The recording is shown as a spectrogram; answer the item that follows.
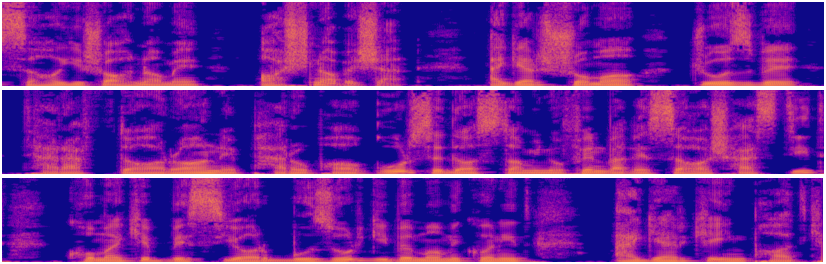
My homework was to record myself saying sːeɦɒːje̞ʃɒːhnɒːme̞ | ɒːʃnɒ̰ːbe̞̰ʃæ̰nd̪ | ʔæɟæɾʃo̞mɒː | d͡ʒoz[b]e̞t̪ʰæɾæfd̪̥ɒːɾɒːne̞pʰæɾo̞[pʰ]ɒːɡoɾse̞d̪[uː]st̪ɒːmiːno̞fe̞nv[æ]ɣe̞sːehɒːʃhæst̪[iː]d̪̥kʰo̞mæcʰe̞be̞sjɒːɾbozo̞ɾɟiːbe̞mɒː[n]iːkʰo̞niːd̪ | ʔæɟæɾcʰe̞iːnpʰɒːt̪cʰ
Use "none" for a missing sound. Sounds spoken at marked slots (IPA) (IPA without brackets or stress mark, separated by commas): v, pʰ, ɒː, æ, iː, m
